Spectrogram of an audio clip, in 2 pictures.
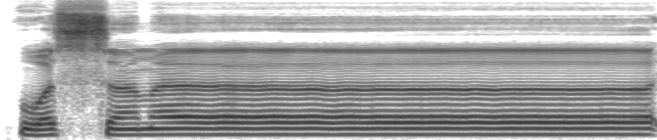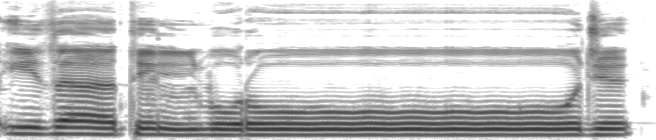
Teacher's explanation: جیم کے اوپر قلقلہ کریں گے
